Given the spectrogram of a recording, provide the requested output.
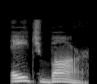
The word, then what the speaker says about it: ħ: It comes in increments of 1/2 h, pronounced h-bar.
